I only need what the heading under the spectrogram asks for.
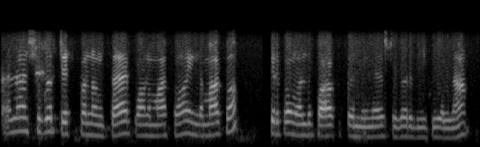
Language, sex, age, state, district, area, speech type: Tamil, female, 45-60, Tamil Nadu, Krishnagiri, rural, conversation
